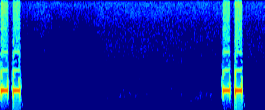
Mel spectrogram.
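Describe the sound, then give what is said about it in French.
A pair of short electronic phone beeps sounds, followed by a long silence, then another identical pair of beeps, signalling an incoming service call during a phone conversation. “attendez, patientez deux secondes, s'il vous plaît. Parce que là, j'ai un appel service qui vient patienter.”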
